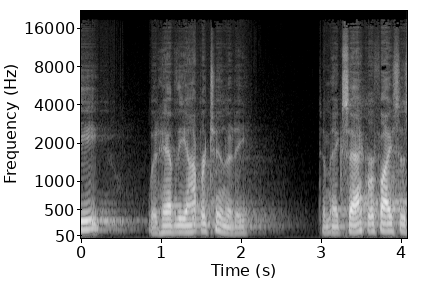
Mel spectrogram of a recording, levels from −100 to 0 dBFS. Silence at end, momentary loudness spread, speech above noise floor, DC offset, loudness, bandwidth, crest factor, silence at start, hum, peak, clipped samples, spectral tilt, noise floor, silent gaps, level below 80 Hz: 0 s; 19 LU; 46 dB; under 0.1%; -20 LUFS; 18.5 kHz; 20 dB; 0 s; none; -2 dBFS; under 0.1%; -6 dB/octave; -65 dBFS; none; -66 dBFS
